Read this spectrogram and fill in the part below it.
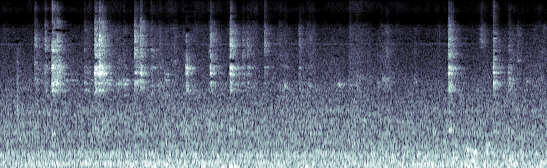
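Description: A makeup brush dabs and sweeps softly against skin.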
